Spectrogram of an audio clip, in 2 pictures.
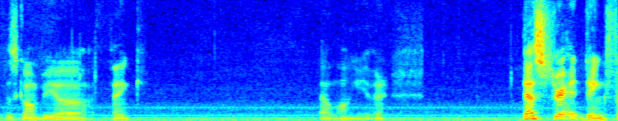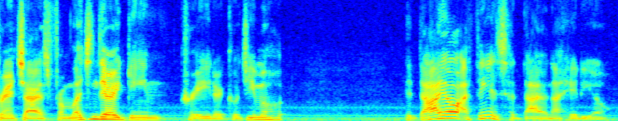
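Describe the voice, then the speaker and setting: A man with a bright, forceful voice hosts a laid-back podcast chat. He talks in loose slang and laughs often. He stumbles over names as he reads an article aloud, with a faint hum underneath. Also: mid-range voice, lively intonation, unhurried, long pauses. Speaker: podcast host. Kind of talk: casual chat.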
